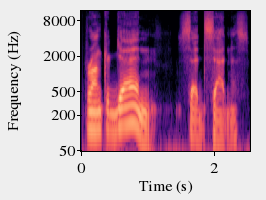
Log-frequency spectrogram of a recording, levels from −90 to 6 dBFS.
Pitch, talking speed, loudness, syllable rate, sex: 105 Hz, 95 wpm, -17 LUFS, 2.8 syllables/s, male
